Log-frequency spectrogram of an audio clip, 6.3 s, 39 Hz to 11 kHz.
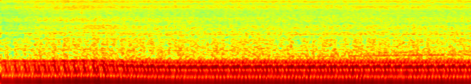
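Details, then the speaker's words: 2010 Infiniti G37 Type S coupe, 6-speed manual, just fitted with a Top Speed Pro-1 dual exhaust, idling after first start, heard from inside: smooth, low, even rumble without misses or rattles, barely audible, not too loud. Normal idle. "Alright, so my first starts are, you can barely hear it a little bit on the inside. It's not too loud."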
